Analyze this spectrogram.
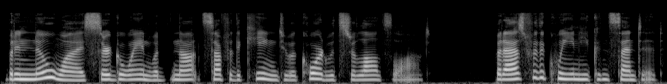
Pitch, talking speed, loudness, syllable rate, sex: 225 Hz, 200 wpm, -19 LUFS, 5.4 syllables/s, female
